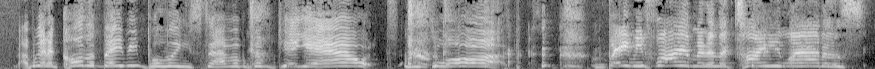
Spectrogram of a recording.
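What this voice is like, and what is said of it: Childlike baby voice. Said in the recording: “I sound like a baby”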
